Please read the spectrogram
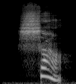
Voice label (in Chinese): "shang4", voices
